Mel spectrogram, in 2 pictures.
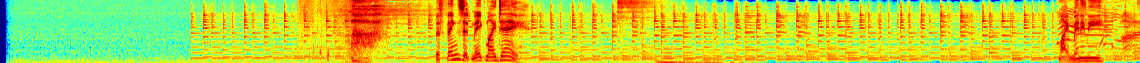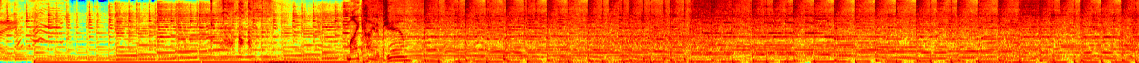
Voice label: English (Casual, Conversational)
